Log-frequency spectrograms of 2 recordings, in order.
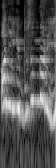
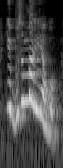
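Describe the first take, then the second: First: High, loud and tearful, leaning on 말이; tearful protest. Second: High and tearful, leaning hard on 무슨; tearful protest. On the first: Mother to husband, a high tearful protest. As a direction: cry out 이게 무슨 말이 in disbelief. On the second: Mother to husband, high tearful demand. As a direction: demand 이게 무슨 말이냐고 through tears. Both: Retold or imitated.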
